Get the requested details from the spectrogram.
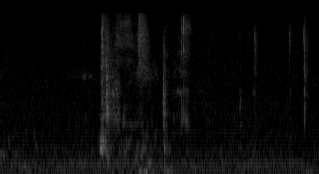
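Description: A computer mouse clicks a few times close by.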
